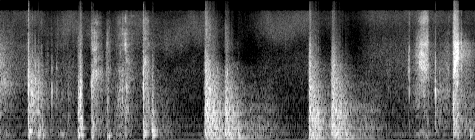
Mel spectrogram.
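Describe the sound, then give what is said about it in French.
Knocking on the door of a mother's bedroom: a run of sharp, irregular raps, then two heavier, longer thumping bursts with a low hum. No one speaks. “Il va frapper à la porte de la chambre de sa mère pour lui dire au revoir.”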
